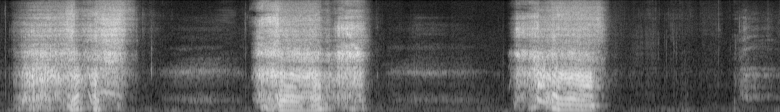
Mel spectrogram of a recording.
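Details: Three loud, forceful sneezes onto the hand, induced with tissue paper, with quieter sniffing between, from an adult with a bad sinusitis attack and a sore, itchy nose.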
